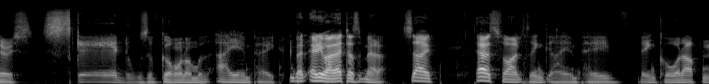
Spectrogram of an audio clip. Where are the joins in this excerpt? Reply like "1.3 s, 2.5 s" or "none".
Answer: 4.0 s, 5.2 s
